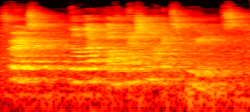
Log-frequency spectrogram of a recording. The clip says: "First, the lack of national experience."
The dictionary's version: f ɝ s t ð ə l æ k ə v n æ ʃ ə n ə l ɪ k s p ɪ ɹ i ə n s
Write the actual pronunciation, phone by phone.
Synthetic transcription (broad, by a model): f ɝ s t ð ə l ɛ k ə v n æ ʃ ə n ə l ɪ k s p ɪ ɹ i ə n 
